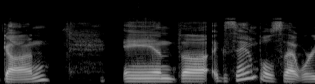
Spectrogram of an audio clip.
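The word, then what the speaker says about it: 癌: cancer and explaining that it stood for, it's pronounced gan.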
